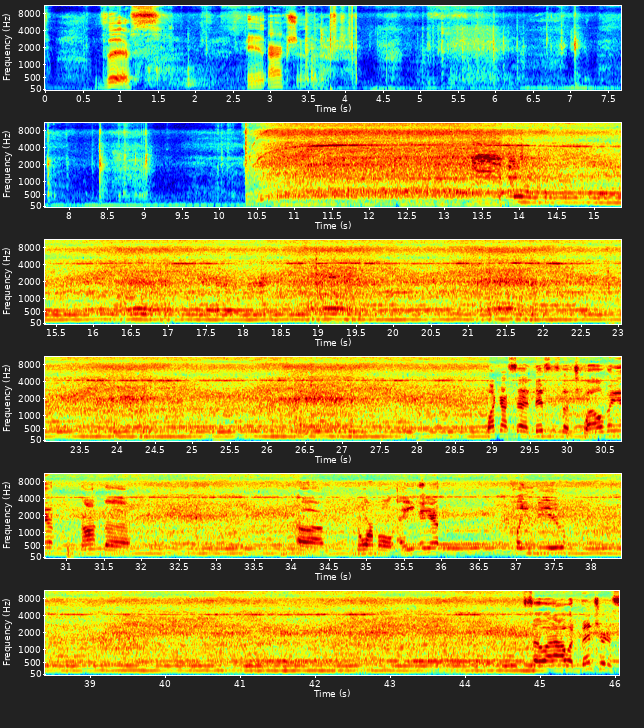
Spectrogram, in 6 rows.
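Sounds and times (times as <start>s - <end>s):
vacuum cleaner running: 9.6s - 46.0s.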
